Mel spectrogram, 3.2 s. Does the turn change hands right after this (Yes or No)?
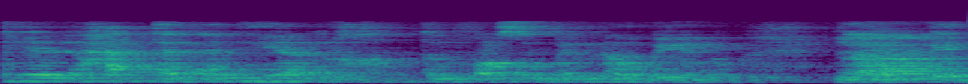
No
